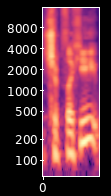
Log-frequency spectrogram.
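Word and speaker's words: Czaplicki: do you say his last name so he pronounces it chiplicky we can go on a micro tangent about this uh like when I first met him.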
